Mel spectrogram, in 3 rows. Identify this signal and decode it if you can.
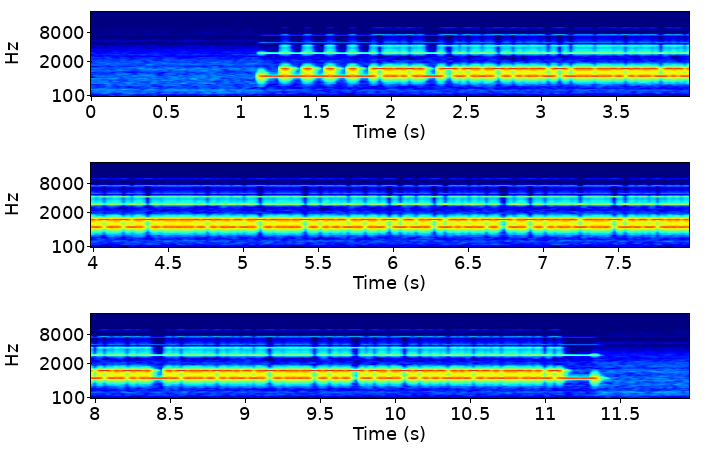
RTTY (50 baud, 450 Hz shift), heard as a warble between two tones, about 1240 Hz centre. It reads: THE BOYS BLAZERS WERE CHOCOLATE BROWN, AS WERE THE CAPS.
